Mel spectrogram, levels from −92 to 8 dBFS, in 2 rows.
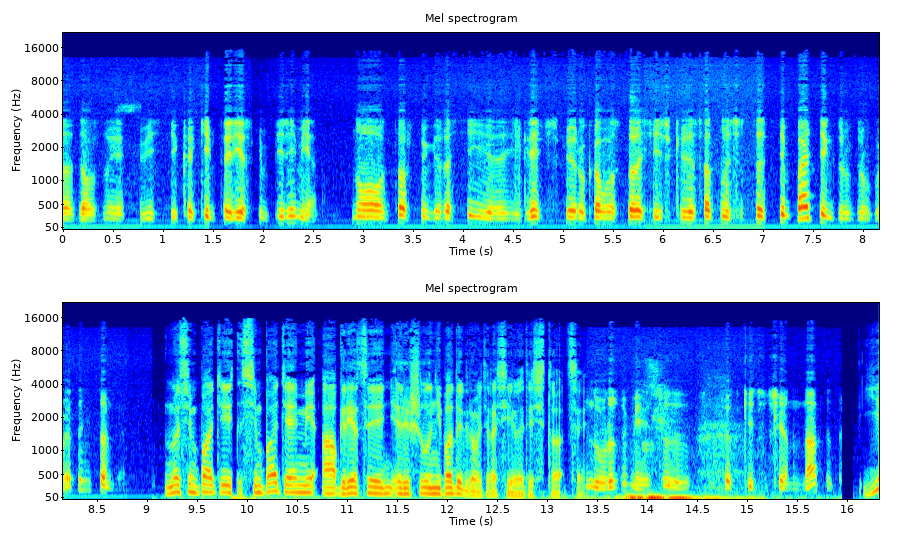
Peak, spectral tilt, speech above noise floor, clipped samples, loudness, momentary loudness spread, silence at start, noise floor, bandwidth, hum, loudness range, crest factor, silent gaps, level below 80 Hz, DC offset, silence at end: -2 dBFS; -6 dB/octave; 34 dB; under 0.1%; -21 LUFS; 10 LU; 0 s; -54 dBFS; 15.5 kHz; none; 5 LU; 18 dB; 15.97-16.03 s; -30 dBFS; under 0.1%; 0 s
